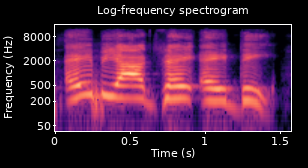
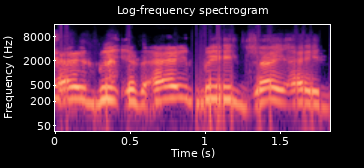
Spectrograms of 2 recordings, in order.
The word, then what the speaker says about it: abjad: I might not even be pronouncing this, but for anybody that want to look it up, it's Abijad, right? No, And brother, so it's ABJAD.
